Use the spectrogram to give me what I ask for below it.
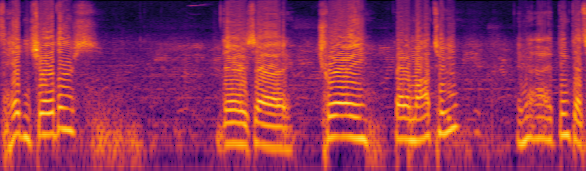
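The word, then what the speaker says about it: Polamalu: There's Troy Palamatu, and I think that's how you say his name. Palamalu.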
